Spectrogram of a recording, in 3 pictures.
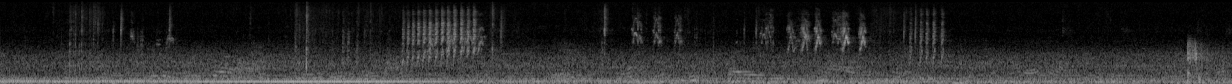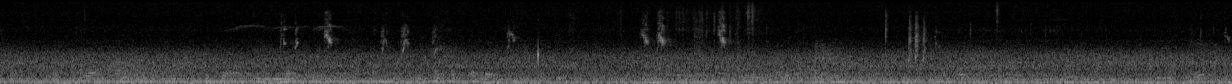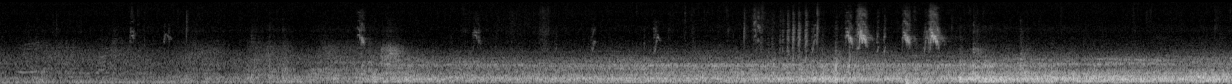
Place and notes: Sparrows in their bush (bed time). Workers in village street. Distant traffic noise. Passing plane. We can also hear swift calls.
Moineaux dans leur buisson (à l’heure du coucher). Voix d'ouvriers dans la rue du village. Bruit de trafic lointain. Passage d’un avion. On peut aussi entendre des martinets.
Roskilde, Denmark, 1 August 2018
